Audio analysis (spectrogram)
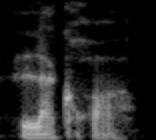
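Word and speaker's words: Lacroix: is pronounced Max Lra. Max. The last name ends with a W sound, which is how the letters O and I are pronounced in French.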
